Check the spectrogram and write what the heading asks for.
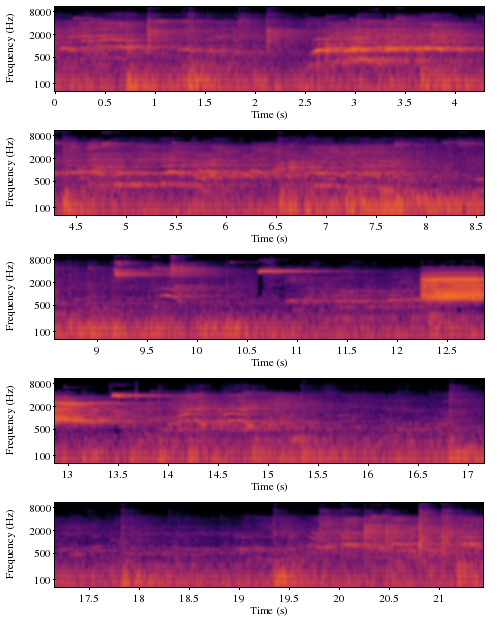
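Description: A basketball bouncing on a hardwood gym floor during play, with players' voices calling out across an echoing gymnasium. About twelve seconds in, one voice gives a loud call lasting over a second, the loudest sound here.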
